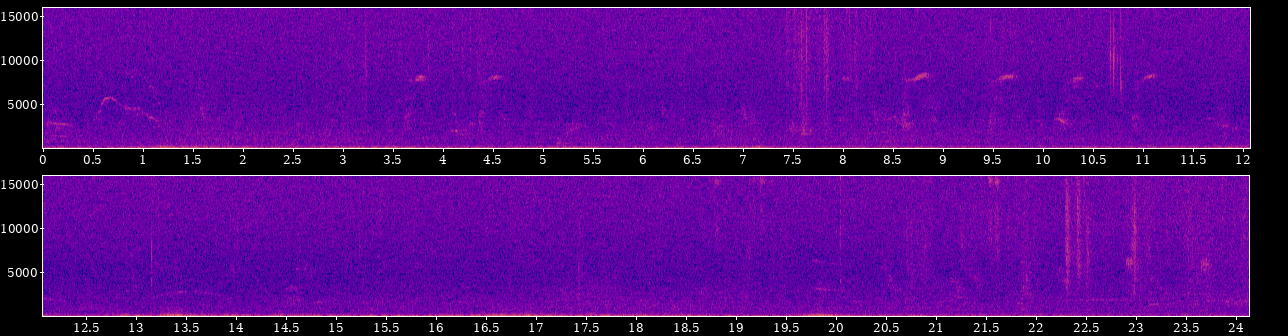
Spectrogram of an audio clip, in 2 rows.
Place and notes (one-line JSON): {"title": "Seahouses breakwater, UK - Foghorn ... Seahouses ...", "date": "2017-09-26 13:40:00", "description": "Foghorn ... Seahouses ... air powered device ... open lavalier mics clipped on T bar fastened to mini tripod ...", "latitude": "55.58", "longitude": "-1.65", "timezone": "Europe/London"}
